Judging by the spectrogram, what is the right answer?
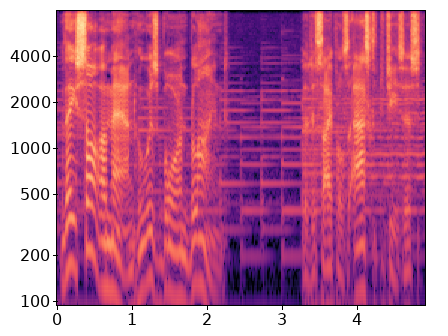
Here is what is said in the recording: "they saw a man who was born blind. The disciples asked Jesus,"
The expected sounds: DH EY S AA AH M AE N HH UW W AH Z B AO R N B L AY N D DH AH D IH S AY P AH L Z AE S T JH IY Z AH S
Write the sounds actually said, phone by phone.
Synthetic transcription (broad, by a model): DH EY S AA AH M AE N HH UW W AH Z B AO R N B L AY N D DH AH D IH S AY P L Z AE S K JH IY Z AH S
